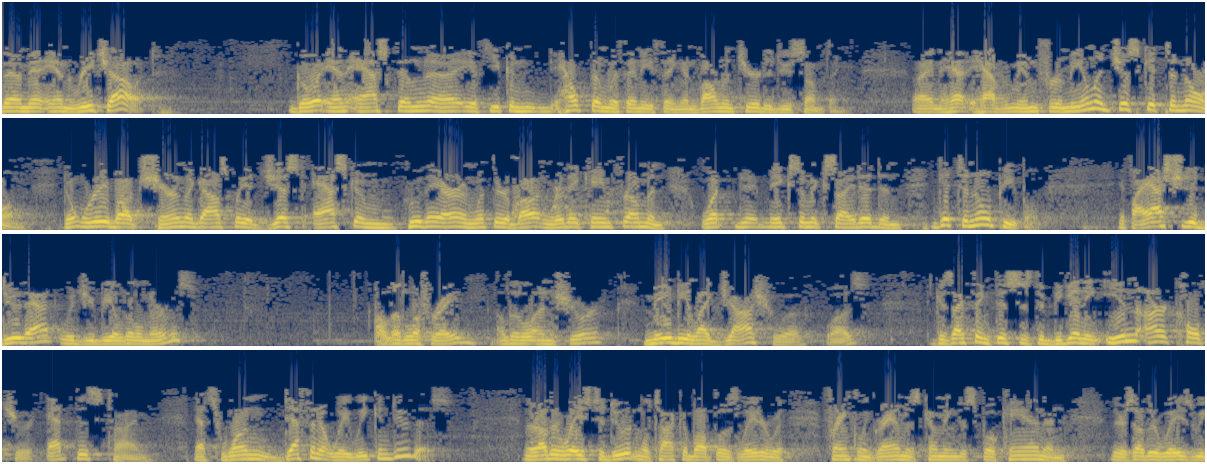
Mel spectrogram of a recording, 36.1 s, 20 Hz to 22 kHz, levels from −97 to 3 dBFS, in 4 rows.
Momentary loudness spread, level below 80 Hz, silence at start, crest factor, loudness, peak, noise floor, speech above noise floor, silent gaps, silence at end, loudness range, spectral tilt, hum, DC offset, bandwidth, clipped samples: 10 LU; -44 dBFS; 0 s; 10 dB; -11 LUFS; 0 dBFS; -45 dBFS; 34 dB; none; 0 s; 3 LU; -10 dB/octave; none; under 0.1%; 5.8 kHz; 0.2%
